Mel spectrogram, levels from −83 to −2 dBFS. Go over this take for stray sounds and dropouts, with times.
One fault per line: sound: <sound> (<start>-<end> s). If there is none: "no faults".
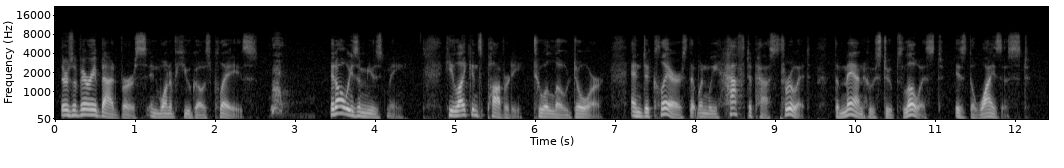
sound: bark (2.7-3.3 s)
